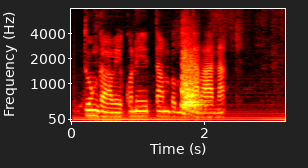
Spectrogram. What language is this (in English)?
Nawdm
